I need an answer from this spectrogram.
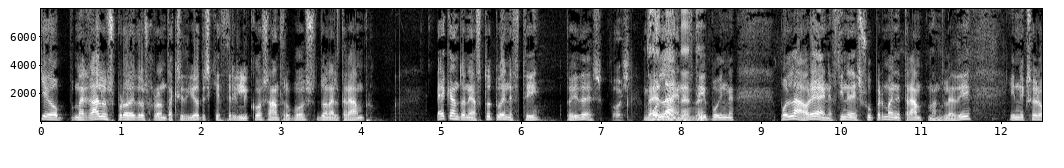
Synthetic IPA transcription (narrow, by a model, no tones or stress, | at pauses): e̞ome̞ɣɐlo̞spɾo̞e̞ðɾo̞sxɾonot̪ɐksiðʝo̞t̪̬isce̞θɾiliko̞sɐnθɾo̞po̞sd̪o̞nɐld̪̚t̪ːɾɐmp | e̞kɐnet̪o̞ne̞ɐft̪o̞t̪uene̞ft̪it̪o̞iðe̞so̥po̞lɐeneft̪ipuine̞ | po̞lɐo̞ɾe̞ɐineft̪iinesupe̞ɾmɐninet̪ɾɐmpmɐnðilɐði | inekse̞ɾo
